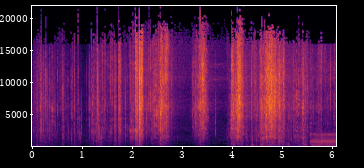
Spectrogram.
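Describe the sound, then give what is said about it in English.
Wrapping paper is torn off a wrapped item to open it, crinkling in a series of loud, scratchy bursts, with a brief voiced sound cutting in at the very end. “You open it, you tear the wrapping paper off to find out what's inside.”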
